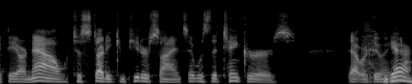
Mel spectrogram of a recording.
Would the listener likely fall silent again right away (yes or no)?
no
